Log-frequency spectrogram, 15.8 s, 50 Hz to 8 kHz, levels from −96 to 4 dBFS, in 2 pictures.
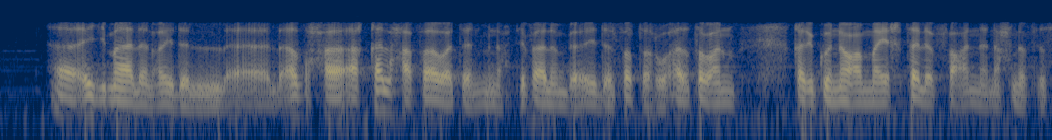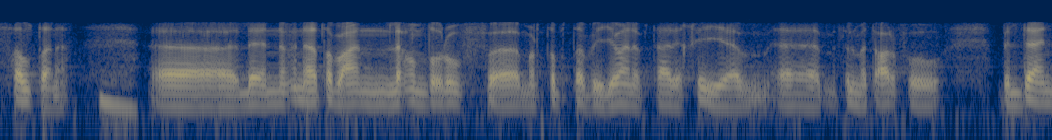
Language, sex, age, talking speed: Arabic, male, 50-69, 120 wpm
